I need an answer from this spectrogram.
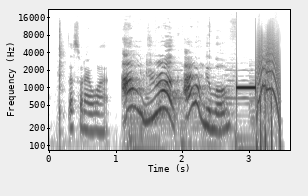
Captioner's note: beep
